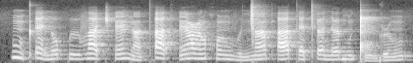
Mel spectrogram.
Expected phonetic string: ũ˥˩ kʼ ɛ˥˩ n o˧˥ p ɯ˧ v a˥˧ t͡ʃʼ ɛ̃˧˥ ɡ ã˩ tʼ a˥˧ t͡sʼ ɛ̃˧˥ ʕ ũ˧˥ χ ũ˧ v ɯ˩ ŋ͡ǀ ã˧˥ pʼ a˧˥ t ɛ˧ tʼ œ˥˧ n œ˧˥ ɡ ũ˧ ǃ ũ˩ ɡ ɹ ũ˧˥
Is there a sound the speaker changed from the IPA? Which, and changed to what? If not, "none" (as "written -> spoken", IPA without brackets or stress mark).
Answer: none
